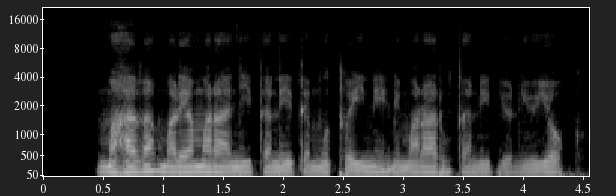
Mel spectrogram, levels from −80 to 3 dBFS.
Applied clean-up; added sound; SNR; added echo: neural mask model DeepFilterNet 3.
